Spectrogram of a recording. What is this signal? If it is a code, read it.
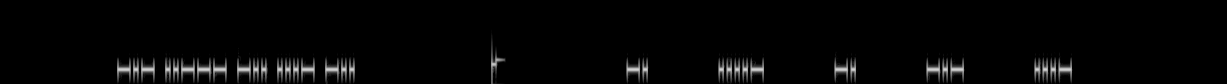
Morse code, heard as a keyed tone, about 30 wpm, spaced as for 15 wpm, 700 Hz. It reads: K2DVD N4NKV
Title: USA Call Signs - 5 Characters - 6x Character Spacing - 30wpm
